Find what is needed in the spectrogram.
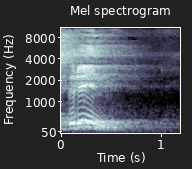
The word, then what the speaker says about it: Grün: Su apellido es Grun, pero se pronuncia Grun, G-R-U-N, la U lleva diéresis.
